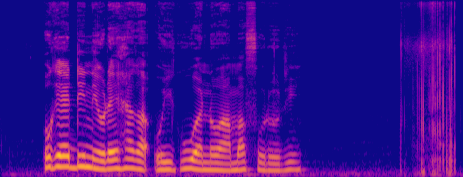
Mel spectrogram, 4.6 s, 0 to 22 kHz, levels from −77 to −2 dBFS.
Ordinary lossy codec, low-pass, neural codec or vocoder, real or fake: none; none; none; real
